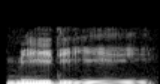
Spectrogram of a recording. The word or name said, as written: mediae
